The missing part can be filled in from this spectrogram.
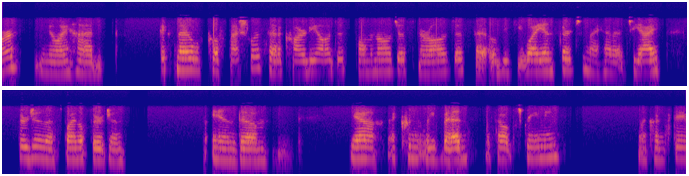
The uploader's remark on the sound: the 100 Pounders Phone Meeting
